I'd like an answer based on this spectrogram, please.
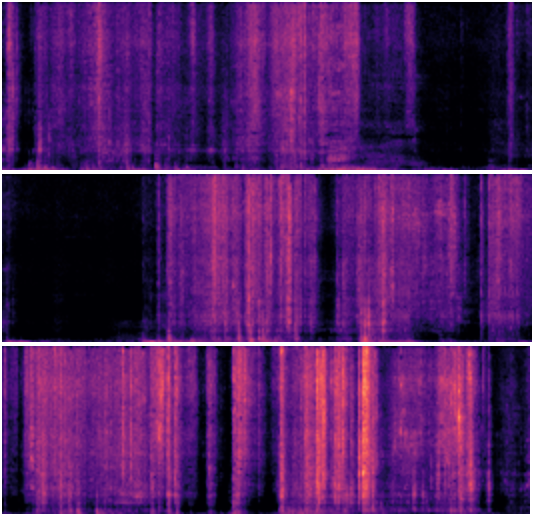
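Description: Hands rummaging in a car's plastic glove box and taking things out of it: irregular rustling and crinkling with light knocks of objects against the plastic, easing off for a second or two about four seconds in.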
